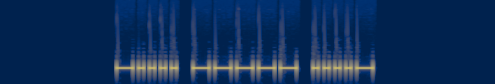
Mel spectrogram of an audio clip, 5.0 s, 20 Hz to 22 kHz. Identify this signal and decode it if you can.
Morse code, heard as a keyed tone, about 22 wpm, 700 Hz. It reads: 604
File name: practice / 22wpm / Three Letter-Number Combinations - 22wpm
